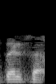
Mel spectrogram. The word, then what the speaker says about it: Delsa: Okay, I'm going to spell it for you. DELSA, right? – Yeah.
